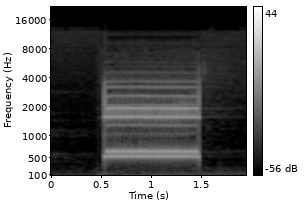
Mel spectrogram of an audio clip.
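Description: A single electronic telephone ring, a steady bright tone lasting about a second, clear against a quiet background.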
